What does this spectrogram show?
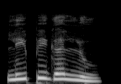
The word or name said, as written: ಲಿಪಿಗಲ್ಲು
